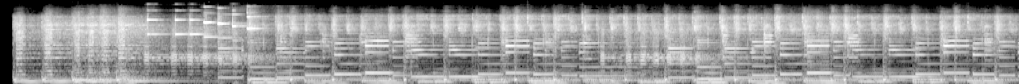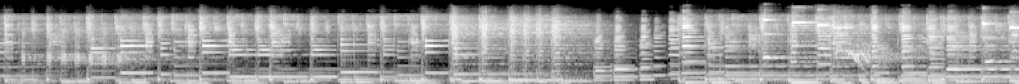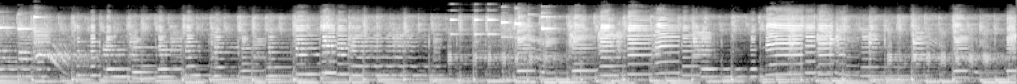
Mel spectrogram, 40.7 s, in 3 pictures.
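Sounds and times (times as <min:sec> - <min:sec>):
instrumental music: 0:00.2 - 0:40.7.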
